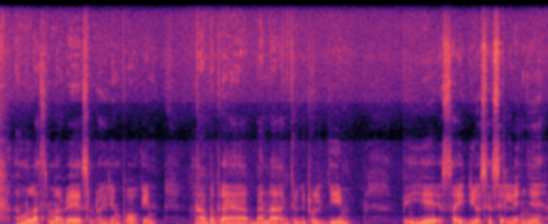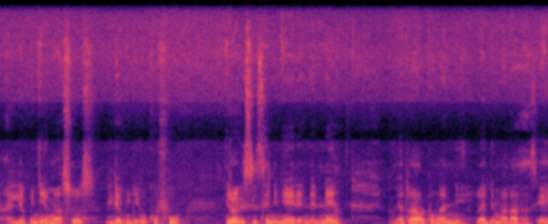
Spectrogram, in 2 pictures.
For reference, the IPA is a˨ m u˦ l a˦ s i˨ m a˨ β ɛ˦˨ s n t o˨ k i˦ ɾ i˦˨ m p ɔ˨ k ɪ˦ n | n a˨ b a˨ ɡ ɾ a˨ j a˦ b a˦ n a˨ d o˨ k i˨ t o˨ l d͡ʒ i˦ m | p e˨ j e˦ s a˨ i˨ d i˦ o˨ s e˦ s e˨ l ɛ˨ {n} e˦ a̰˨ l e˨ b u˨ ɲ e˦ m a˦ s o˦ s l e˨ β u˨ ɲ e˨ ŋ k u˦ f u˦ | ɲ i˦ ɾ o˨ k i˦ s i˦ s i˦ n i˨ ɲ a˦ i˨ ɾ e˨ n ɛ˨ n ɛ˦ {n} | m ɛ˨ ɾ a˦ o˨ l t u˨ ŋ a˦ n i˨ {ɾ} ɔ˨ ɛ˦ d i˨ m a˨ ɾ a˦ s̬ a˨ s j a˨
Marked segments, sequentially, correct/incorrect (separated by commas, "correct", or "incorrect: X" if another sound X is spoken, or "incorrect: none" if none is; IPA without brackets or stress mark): incorrect: ɲ, incorrect: ŋ, incorrect: l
